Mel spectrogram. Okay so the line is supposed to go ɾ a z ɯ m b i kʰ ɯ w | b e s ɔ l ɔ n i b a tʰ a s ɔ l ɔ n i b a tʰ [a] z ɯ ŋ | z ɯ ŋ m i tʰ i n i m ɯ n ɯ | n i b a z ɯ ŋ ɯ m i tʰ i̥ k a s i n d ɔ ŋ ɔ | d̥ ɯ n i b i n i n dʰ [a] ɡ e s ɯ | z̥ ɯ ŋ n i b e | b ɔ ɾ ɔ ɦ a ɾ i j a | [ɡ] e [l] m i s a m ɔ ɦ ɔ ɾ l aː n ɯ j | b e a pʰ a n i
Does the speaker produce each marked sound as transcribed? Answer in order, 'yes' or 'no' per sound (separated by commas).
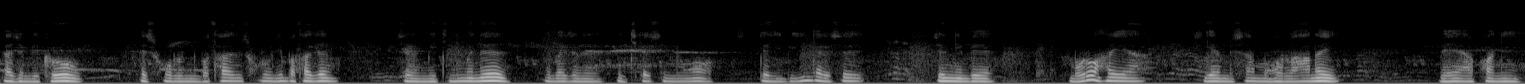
yes, yes, yes, no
